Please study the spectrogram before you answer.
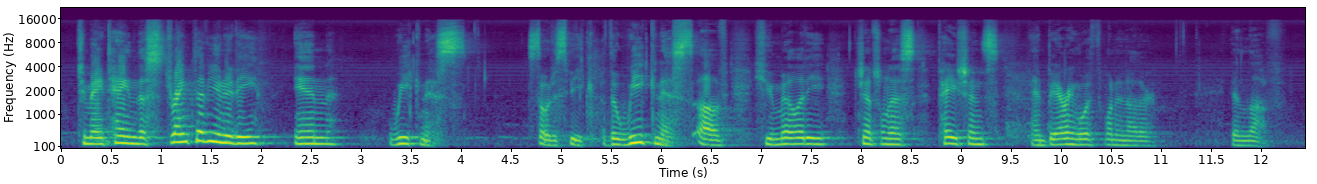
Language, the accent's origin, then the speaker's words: English; Elkhart, Indiana, United States; I grew up in Elkhart.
